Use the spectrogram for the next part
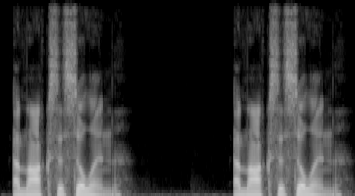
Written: Amoxicillin

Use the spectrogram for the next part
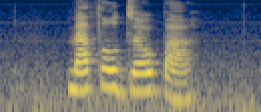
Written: Methyldopa

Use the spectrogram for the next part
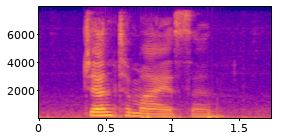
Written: Gentamicin

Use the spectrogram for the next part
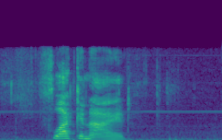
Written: Flecainide

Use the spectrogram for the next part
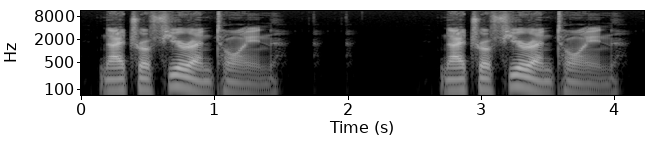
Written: Nitrofurantoin

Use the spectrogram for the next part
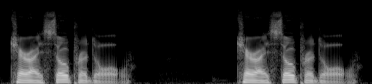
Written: Carisoprodol

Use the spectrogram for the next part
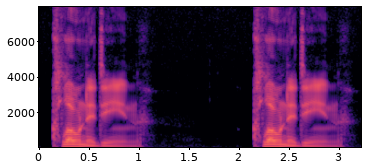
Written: Clonidine

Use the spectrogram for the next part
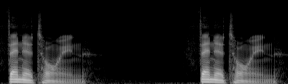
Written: Phenytoin

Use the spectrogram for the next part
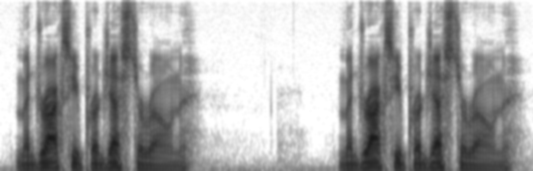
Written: MedroxyPROGESTERone

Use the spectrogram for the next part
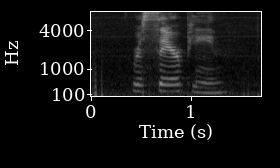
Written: Reserpine

